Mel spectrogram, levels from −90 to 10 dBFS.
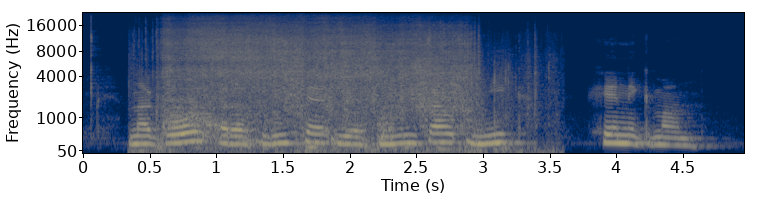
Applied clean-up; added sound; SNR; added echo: none; Packing tape, duct tape; 4 dB; none.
